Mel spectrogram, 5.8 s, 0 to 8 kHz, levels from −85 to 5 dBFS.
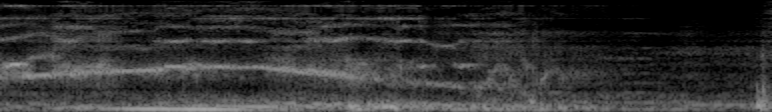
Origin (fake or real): fake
